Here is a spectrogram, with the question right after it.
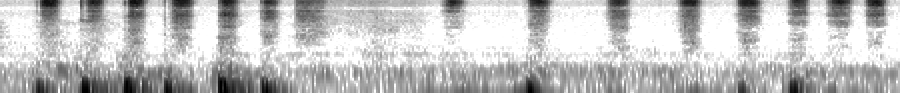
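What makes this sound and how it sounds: Grey knit sweater sleeves on the forearms slide and rub along a large, solid varnished wooden tabletop. The result is an irregular series of soft, low, muffled swishing strokes with brief bright fabric hiss. The strokes cluster densely in the first second and a half, then come more sparsely after a quieter stretch.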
